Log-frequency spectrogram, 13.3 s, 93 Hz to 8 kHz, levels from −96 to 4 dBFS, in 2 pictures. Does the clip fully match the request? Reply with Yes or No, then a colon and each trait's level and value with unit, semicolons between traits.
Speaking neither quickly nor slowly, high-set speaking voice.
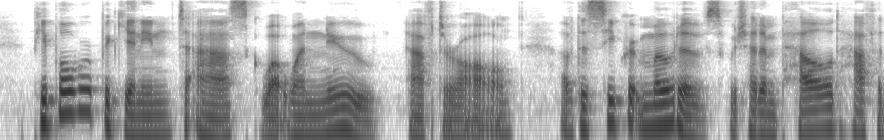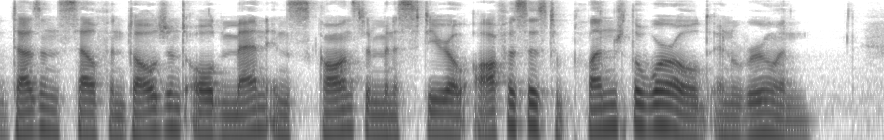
No: average, 155 wpm; low, 110 Hz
